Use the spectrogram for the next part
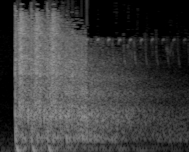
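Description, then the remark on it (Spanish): A sudden loud burst of gunshots fired at night in the woods at a snarling dog-like beast, hitting it in the chest: several rapid cracks blurring together in the first second, followed by a long fading echo with no voices. “Logró detonar algunos proyectiles que le impactaron en el pecho.”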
